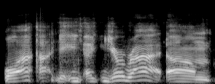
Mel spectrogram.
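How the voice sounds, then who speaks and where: A man's voice: mid-range voice, lively intonation, a little slow, sharp tone, dry recording. A man hosting a casual live stream, reading chat messages, talking loosely and profanely and saying "man" and "bro" all the time. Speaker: livestream host reading chat.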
